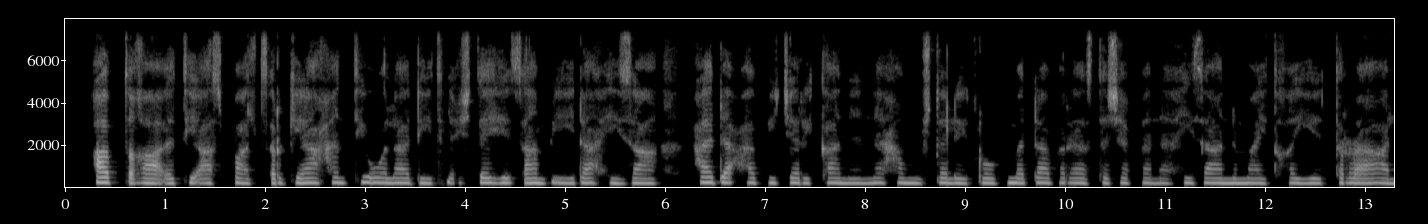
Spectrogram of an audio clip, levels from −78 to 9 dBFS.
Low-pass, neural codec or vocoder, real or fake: 7.2 kHz; none; real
